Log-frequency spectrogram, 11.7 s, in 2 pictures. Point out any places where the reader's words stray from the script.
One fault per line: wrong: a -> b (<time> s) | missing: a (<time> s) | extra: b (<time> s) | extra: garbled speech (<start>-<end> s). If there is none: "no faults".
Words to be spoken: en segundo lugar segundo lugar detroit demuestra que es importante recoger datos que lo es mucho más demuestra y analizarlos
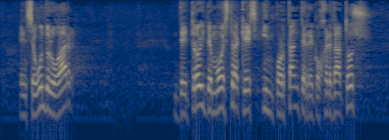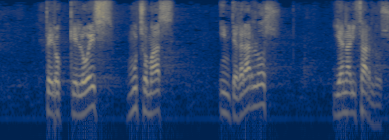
missing: segundo lugar (1.1 s)
extra: pero (6.5 s)
wrong: demuestra -> integrarlos (9.1 s)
